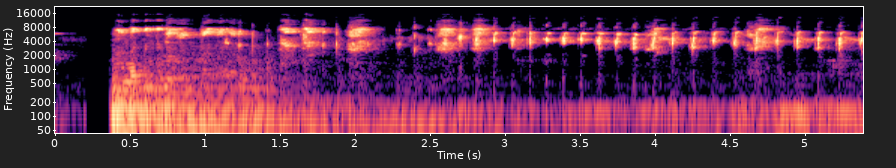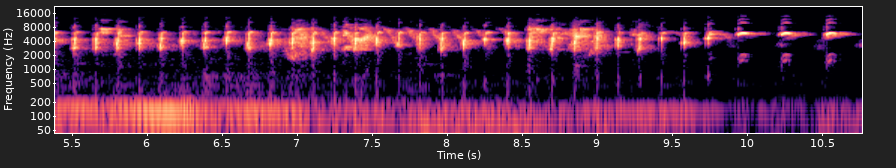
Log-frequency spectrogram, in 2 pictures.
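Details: Long, sustained ngekek from a lovebird singing with its beak open: a fast, continuous high chattering trill lasting several seconds, ending in separate chirps, with a low hum and faint background noise beneath.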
